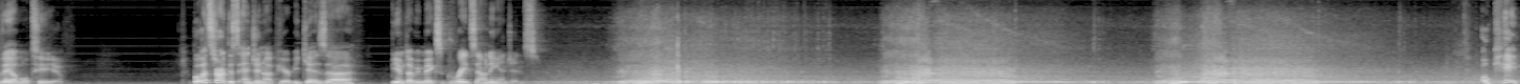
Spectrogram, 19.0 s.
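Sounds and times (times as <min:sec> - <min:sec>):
car engine starting and idling: 0:06.7 - 0:19.0
engine revving: 0:06.8 - 0:18.5.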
